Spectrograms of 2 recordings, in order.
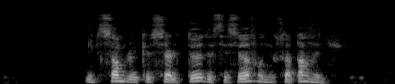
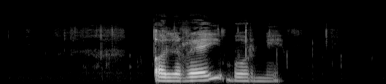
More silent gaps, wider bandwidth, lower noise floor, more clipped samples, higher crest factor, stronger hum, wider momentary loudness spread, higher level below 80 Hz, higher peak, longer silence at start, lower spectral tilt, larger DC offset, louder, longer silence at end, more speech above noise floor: neither; about the same, 11.5 kHz vs 10.5 kHz; first, -86 dBFS vs -68 dBFS; neither; about the same, 20 dB vs 22 dB; neither; second, 13 LU vs 21 LU; first, -64 dBFS vs -72 dBFS; second, -10 dBFS vs 0 dBFS; second, 0.85 s vs 1.55 s; about the same, -6 dB/octave vs -6 dB/octave; neither; second, -29 LUFS vs -19 LUFS; second, 0.55 s vs 1.1 s; first, 58 dB vs 49 dB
